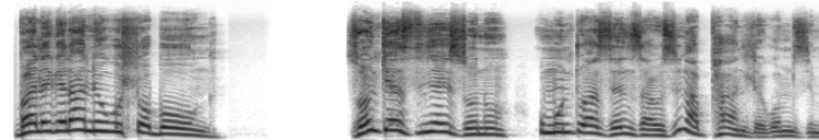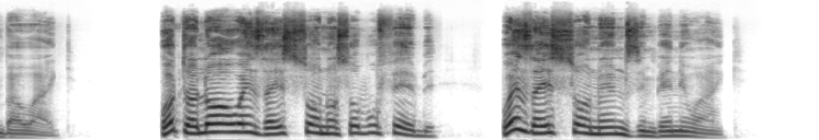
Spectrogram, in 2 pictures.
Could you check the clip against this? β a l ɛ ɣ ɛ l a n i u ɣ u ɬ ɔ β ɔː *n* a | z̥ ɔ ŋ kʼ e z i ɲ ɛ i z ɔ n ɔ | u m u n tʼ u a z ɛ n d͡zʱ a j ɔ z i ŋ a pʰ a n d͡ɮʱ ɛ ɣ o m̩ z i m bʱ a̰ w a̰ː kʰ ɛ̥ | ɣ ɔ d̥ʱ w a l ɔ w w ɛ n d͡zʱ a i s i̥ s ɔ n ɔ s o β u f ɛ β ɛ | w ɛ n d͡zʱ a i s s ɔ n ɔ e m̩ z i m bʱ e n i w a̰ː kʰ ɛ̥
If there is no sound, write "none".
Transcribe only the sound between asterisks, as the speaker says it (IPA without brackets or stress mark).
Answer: ŋ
